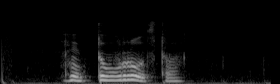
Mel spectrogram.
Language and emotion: Russian, angry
